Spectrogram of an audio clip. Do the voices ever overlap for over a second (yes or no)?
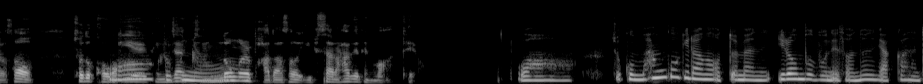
yes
